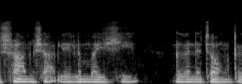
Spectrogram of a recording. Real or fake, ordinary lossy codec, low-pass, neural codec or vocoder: fake; none; none; codec, 16 kHz, 4.8 kbps, FACodec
